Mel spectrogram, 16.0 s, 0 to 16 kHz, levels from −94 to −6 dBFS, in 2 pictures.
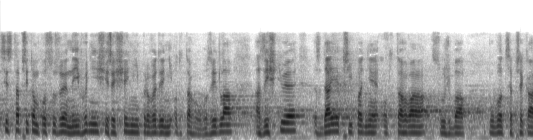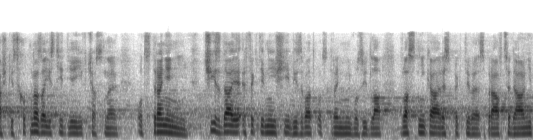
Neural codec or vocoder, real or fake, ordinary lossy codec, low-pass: none; real; AAC, 48 kbps; 7.2 kHz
